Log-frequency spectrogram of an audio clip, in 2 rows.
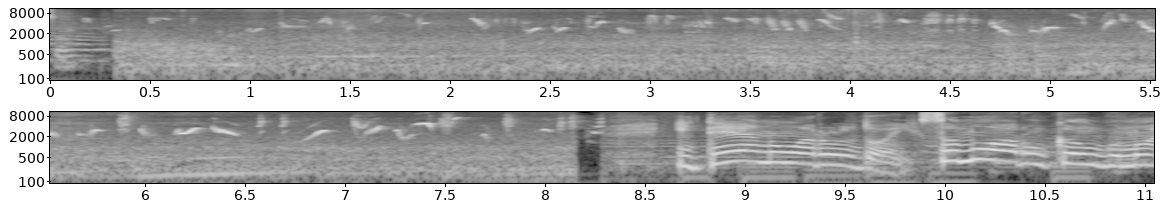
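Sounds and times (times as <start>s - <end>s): small birds chirping: 0.0s - 10.1s
outdoor background hiss: 0.1s - 8.7s.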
